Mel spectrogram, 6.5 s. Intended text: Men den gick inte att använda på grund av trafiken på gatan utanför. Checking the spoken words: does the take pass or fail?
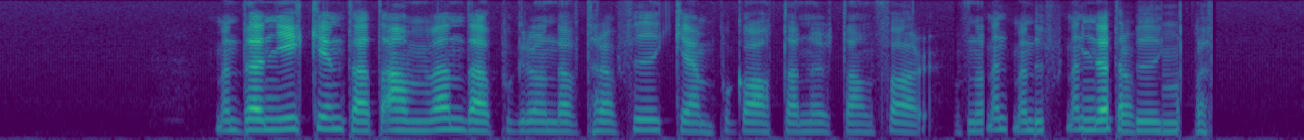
fail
